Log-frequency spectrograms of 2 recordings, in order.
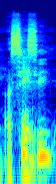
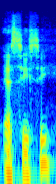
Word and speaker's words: Assisi: Assisi? – Assisi, yeah.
